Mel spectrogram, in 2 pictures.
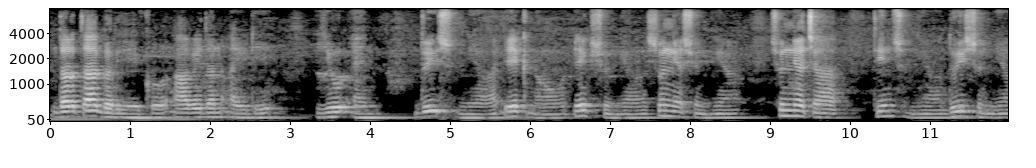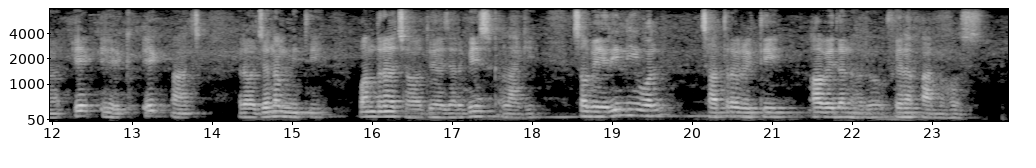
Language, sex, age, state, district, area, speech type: Nepali, male, 30-45, West Bengal, Darjeeling, rural, read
